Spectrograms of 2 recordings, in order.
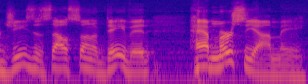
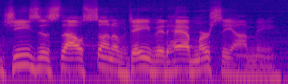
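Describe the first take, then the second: First: It is cried out in a raised voice. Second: It is cried out at ordinary loudness.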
